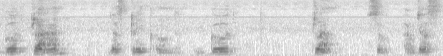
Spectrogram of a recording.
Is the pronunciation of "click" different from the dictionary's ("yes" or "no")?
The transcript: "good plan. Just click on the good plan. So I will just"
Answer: no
